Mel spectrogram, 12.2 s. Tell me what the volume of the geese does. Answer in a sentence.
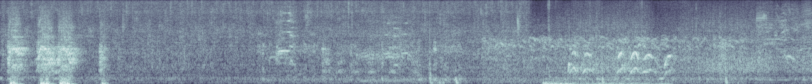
The volume of the geese stays about the same.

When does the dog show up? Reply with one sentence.
You can hear the dog from 0.1 to 1.6 s, from 4.8 to 6.3 s and from 8.1 to 10.2 s.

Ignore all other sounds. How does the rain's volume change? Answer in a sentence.
The loudness of the rain stays about the same.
